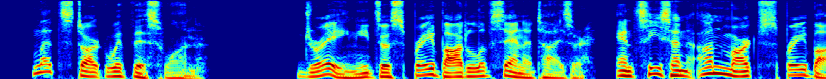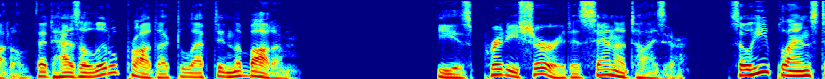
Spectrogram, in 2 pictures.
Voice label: eLearning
